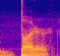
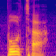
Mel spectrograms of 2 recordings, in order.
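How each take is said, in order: First: It is said with an American accent. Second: It is said with a British accent. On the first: "In America, here we say butter" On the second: "In the U K, they say buta. They say they pronounce it as buta"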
